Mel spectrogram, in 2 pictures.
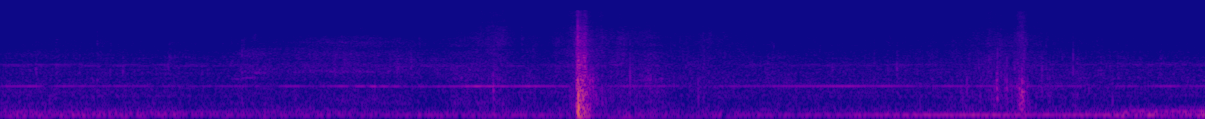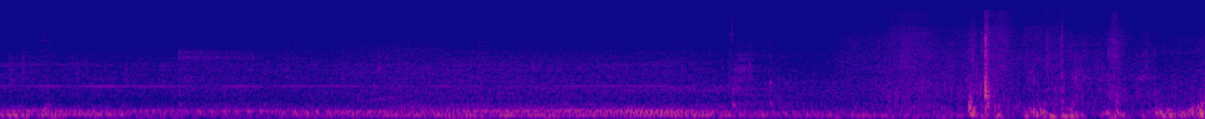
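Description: A gloved hand slapping a tossed football: one sharp, loud smack about three seconds in and a lighter one about two seconds later. A low vehicle engine hum runs underneath and swells in the middle. A cluster of knocks and bumps near the end comes from the phone being handled.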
